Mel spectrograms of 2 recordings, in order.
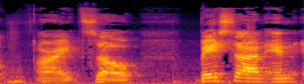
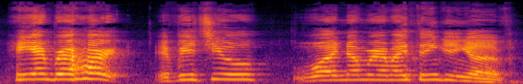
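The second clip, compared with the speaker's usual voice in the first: silly high voice; 10 semitones higher than usual. Acted. Silly teasing opener to chat.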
